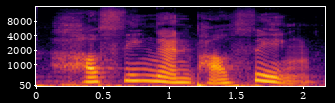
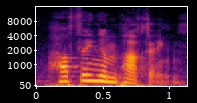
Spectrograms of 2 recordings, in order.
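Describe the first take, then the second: First: Mock huffing. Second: Said in the usual way.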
